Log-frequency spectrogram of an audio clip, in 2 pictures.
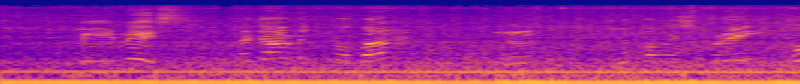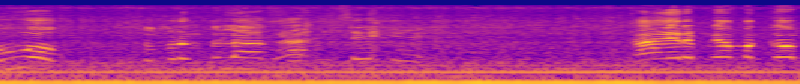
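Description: Car engine and exhaust drone heard inside the cabin while driving: a loud, steady low hum at constant pitch, with no revving.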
